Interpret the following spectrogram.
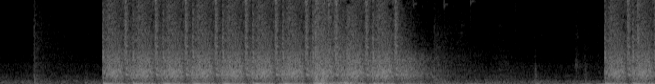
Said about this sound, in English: Are you shooting at my boy, Max?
